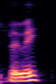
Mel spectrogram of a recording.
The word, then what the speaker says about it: buoy: You seem quite vindicated that they've made Alan Cumming pronounce buoy the American way, which is buoy. – Yes, you always make fun of me for pronouncing buoy, buoy.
